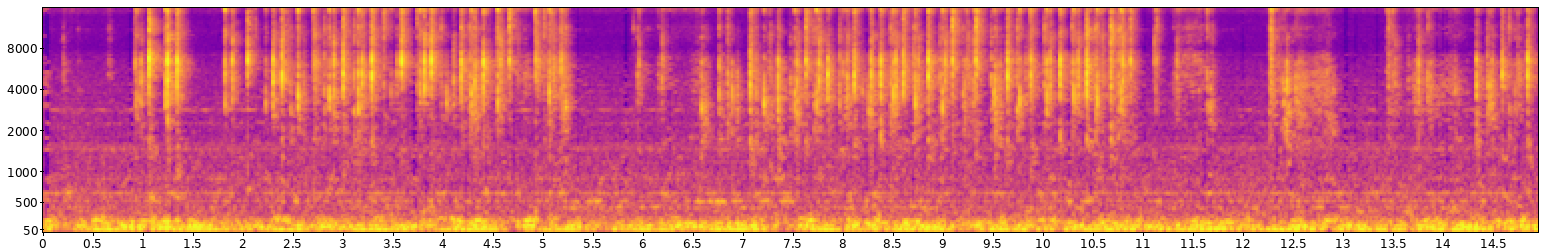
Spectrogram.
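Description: Long painted fingernails tap and scratch repeatedly along the sides of a partly filled white plastic lotion bottle with a blue cap, held in the hand. Quick, bright clicks and scraping rustles run almost continuously over a faint low hum. Each tap dies away almost instantly, with only a few short pauses between bursts.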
